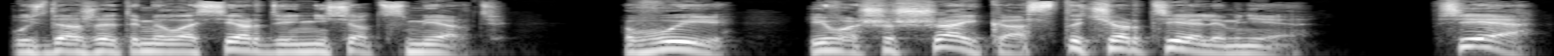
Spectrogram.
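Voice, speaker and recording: A male narrator voicing a furious young man who shouts indignantly at his comrades. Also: medium pitch, moderate pace, no room sound, clean studio sound, pitched above the performer's own voice, close to an everyday voice. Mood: furious shouting.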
